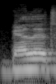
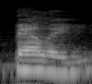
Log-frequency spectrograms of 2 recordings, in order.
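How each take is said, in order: First: The word ends with a t sound. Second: The word ends without a t sound. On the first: The speaker calls it wrong. "ব্যালেট হয় না" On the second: The speaker calls it right. "এটা উচ্চারণ হচ্ছে কি ব্যালেই"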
